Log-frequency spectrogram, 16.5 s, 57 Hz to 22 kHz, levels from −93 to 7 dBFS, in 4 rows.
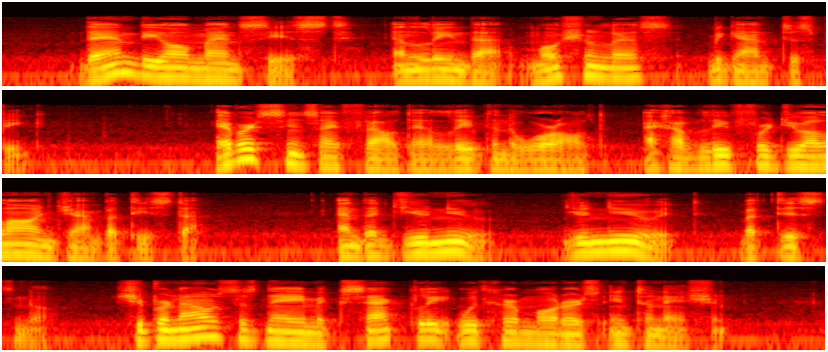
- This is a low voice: Yes, low, 100 Hz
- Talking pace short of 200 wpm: Yes, average, 165 wpm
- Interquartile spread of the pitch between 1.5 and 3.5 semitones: No, average, 4.5 semitones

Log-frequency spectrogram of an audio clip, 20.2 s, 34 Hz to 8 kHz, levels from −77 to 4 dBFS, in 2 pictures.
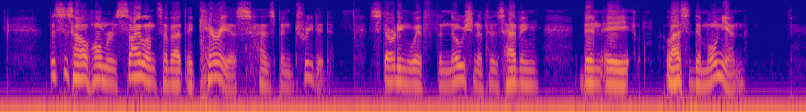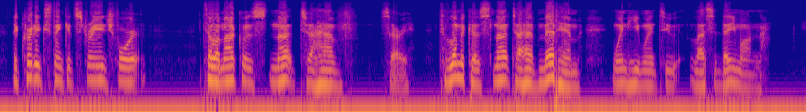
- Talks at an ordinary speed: No, slow, 110 wpm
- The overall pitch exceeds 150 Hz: No, medium, 140 Hz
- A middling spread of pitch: Yes, average, 3.7 semitones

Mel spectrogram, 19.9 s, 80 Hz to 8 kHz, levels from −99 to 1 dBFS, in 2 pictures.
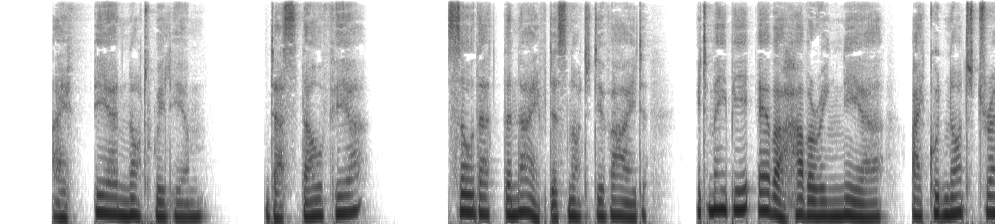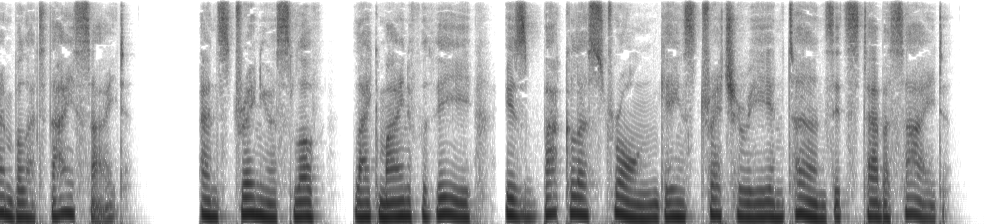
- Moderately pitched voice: Yes, medium, 150 Hz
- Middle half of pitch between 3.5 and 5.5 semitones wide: No, average, 2.8 semitones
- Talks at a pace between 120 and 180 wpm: Yes, slow, 135 wpm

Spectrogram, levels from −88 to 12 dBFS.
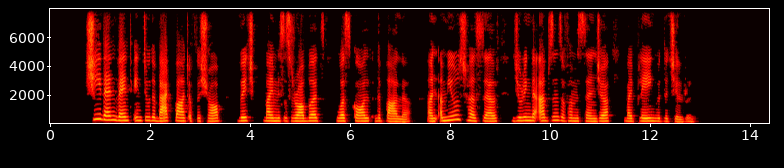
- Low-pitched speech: No, high, 210 Hz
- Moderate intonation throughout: No, narrow, 2.3 semitones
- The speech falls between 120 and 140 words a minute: Yes, slow, 135 wpm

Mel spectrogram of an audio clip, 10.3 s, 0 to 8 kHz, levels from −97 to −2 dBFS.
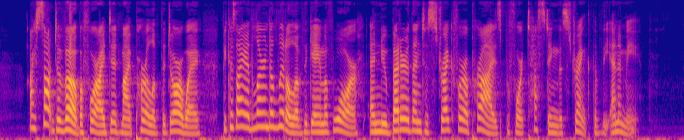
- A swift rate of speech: Yes, fast, 220 wpm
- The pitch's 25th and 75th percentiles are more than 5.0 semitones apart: Yes, wide, 5.4 semitones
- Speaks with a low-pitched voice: No, medium, 185 Hz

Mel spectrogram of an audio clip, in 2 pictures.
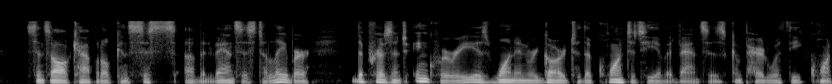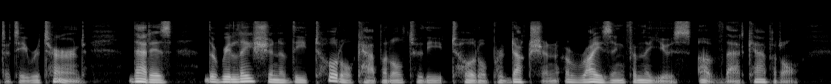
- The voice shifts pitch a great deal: No, average, 3.3 semitones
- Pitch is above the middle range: No, very low, 95 Hz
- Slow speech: No, average, 160 wpm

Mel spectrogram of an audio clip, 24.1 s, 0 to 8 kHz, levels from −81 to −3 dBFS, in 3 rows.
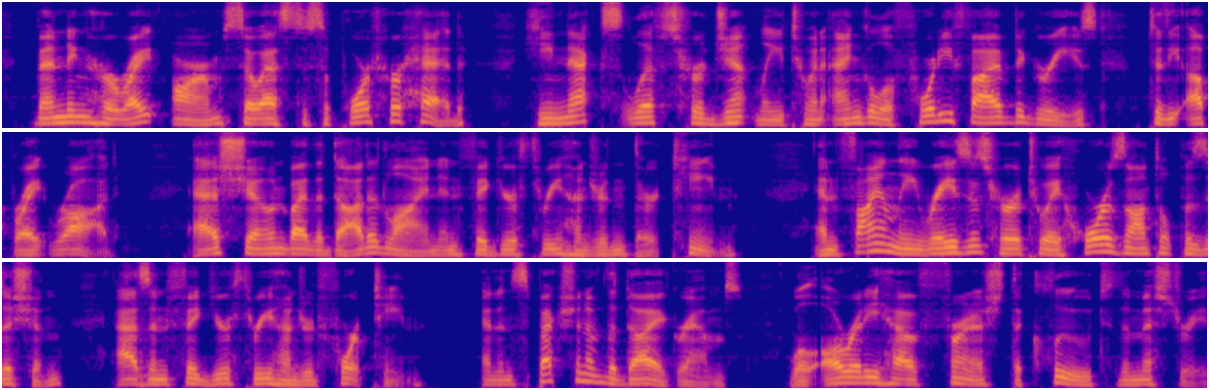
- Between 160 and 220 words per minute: No, average, 145 wpm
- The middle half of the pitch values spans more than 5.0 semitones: No, average, 4.7 semitones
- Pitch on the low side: Yes, low, 110 Hz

